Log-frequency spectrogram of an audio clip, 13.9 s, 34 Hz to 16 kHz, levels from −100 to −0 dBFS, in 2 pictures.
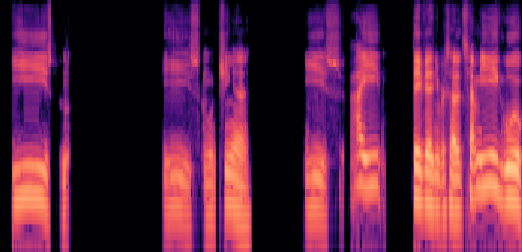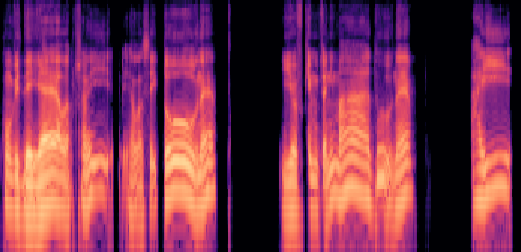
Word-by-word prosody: Isso. 140 -2 -6
N - - -9 1.3
Isso, 105 -4 -11
não 95 0 -10
tinha 110 -8 -5 0.8
isso. 105 -2 -9
Aí, 185 -1 -3 0.4
teve 130 -2 +3
aniversário 105 -2 -1
desse 105 - -4
amigo, 170 -7 0
eu - - -2
convidei 95 -5 +3
ela 110 -2 +6
pra - - -18
sair, 150 +7 -2 0.2
ela - - -4
aceitou, 150 -3 +4
né. 135 +7 +2 0.9
E 100 - -4
eu 100 -1 +2
fiquei 110 - -4
muito 105 -2 -3
animado, 150 - 0
né. 135 +7 0 0.8
Aí 160 +7 -2
125 Hz, 110 wpm, -21 LUFS, 105-155 Hz, 1.3 s, ela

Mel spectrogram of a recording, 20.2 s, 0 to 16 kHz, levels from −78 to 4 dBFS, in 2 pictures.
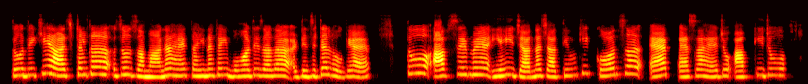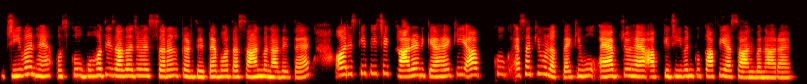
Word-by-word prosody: तो 275 +1 -2
देखिए, 290 +6 -7
आजकल 275 0 +5
का 325 - +3 0.2
जो 305 +4 -2
ज़माना 235 0 +3
है, 270 0 0
कहीं 260 -2 -2
न 275 - 0
कहीं 290 0 -5
बहुत 255 +2 +1
ही 280 - -7
ज़्यादा 265 0 +1 0.2
डिजिटल 250 +6 -1
हो 250 -3 -2
गया 240 +2 0
है। 225 0 +2 0.5
तो 335 - -4 0.3
आपसे 270 +5 +5
मैं 310 0 -1
यही 260 +5 -2
जानना 225 +4 +3
चाहती 240 0 -1
हूँ 275 +2 -10
कि 360 +3 -11
कौन-सा 300 +6 -1 0.3
ऐप 275 +4 +6
ऐसा 235 +3 0
है, 240 -2 -1
जो 260 +2 -5
आपकी 230 +4 0
जो 285 +1 -9 0.4
जीवन 280 +4 -2
है, 260 0 -1
उसको 250 +3 -8
बहुत 280 +2 -2
ही 295 - -7
ज़्यादा 260 -1 +2
जो - - -3
है 265 0 -2
सरल 260 0 -2
कर 245 -1 -1
देता 235 0 -3
है, 240 - 0
बहुत 245 0 -3
आसान 235 +1 +2
बना 235 -3 +1
देता 220 -1 -9
है। 255 +5 -2 0.3
और 305 +3 +5
इसके 330 +3 -11
पीछे 355 0 -9
कारण 275 -2 +4
क्या 245 -2 0
है 250 +2 +1
कि 295 +1 -9
आपको 310 +2 -14
ऐसा 285 +4 -3
क्यों 325 0 -8
लगता 230 -2 -2
है 220 - -3
कि 255 +3 -8
वो 260 0 -8 0.2
ऐप 255 - +2
जो - - -3
है 245 - +5
आपके 235 +2 -1
जीवन 255 +1 -5
को 265 - -10
काफ़ी 250 +2 0
आसान 220 -2 +1
बना 215 -1 -1
रहा 210 0 -2
है? 210 +2 -10
260 Hz, 220 wpm, -20 LUFS, 240-285 Hz, 0.5 s, ऐप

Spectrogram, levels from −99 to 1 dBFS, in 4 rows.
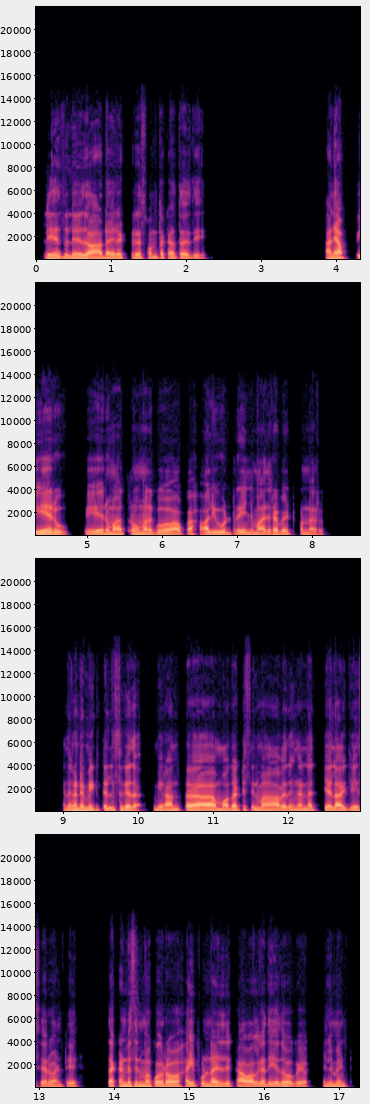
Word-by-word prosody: లేదు. 210 +9 +1
లేదు. 170 -7 +3
ఆ - - +3
డైరెక్టరే 165 -1 0
సొంత 125 +4 -4
కథ 160 -4 -2
అది. 95 0 -6 1.7
కానీ - - +2
ఆ - - +5 0.2
పేరు, 155 +6 +4 0.3
పేరు 140 +10 0
మాత్రం 145 +3 -1
మనకు 130 -2 0 0.3
ఒక 105 0 -3
హాలీవుడ్ 115 +1 0
రేంజ్ 110 -1 -1
మాదిరా 115 +4 +1
పెట్టుకున్నారు. 100 -2 -6 0.9
ఎందుకంటే 185 +7 +2
మీకు 145 -3 0
తెలుసు 165 +3 -2
గదా! 125 - +2 0.2
మీరంతా 110 +3 +1 0.4
మొదటి 130 +7 +1
సినిమా 135 -2 -1
ఆ - - +3
విధంగా 120 +2 -1
నచ్చేలాగా 120 +3 +1
చేశారు 110 -1 -2
అంటే. 110 +3 -6 0.5
సెకండ్ 170 +5 +2
సినిమాకి 150 -2 0
ఒరో 135 +2 +3 0.2
హైప్‌ 140 +4 0
వుండేది 130 -3 +1
కావాలి 115 0 +3
గదా! 115 0 -2
ఏదో 125 +1 +1
ఒక 115 - -8 0.4
ఎలిమెంట్. 120 +2 -3
125 Hz, 140 wpm, -23 LUFS, 115-150 Hz, 1.7 s, ఆ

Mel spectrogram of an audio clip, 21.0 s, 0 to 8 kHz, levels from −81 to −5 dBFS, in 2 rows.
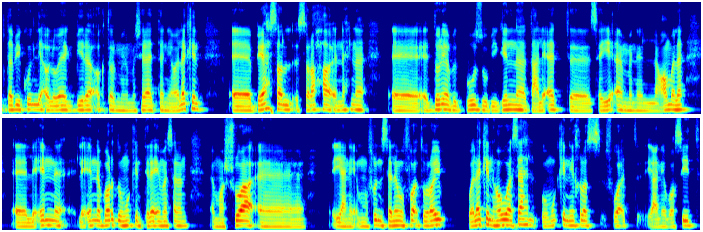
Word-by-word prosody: ده 120 +2 -1
بيكون 130 +2 -1
له 130 - 0
أولوية 115 +2 +1
كبيرة 120 +2 -1
أكتر 125 -3 -5
من 105 -1 -5
المشاريع 100 +3 -2
التانية 110 -3 -5
ولكن 140 +7 0 0.5
آآ 110 -1 +4
بيحصل 135 +5 +2 0.2
الصراحة 125 +2 0
إن 115 -1 -3
إحنا 120 -1 -2 0.4
آآ 105 -2 +1
الدنيا 130 +6 +2
بتبوظ 120 +2 -2
وبييجي 110 +2 -2
لنا 125 -2 +2
تعليقات 125 +5 -2 0.3
سيّئة 110 +5 -1
من 105 -2 -4
العُمَلا 100 +6 0 0.4
آآ 105 0 +1
لإن 125 +4 0 0.2
لإن 135 0 0
برضه 135 +1 +2
ممكن 130 -1 -1
تلاقي 120 0 +2
مثلًا 120 0 -1 0.4
مشروع 100 +7 +5
آآ 100 -2 -2 0.3
يعني 105 -1 -1
المفروض 110 +6 -2
نسلِّمه 125 0 +2
في 130 +3 -1
وقت 125 - +1
قريّب 135 +4 +3 0.3
ولكن 140 +4 +3
هو 135 +2 +5
سهل 145 0 +1
وممكن 130 +4 -3
يخلص 130 0 -1
في - - -11
وقت 125 +2 -3
يعني 100 +1 -3
بسيط 105 +5 -2
120 Hz, 135 wpm, -24 LUFS, 105-130 Hz, 0.5 s, مشروع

